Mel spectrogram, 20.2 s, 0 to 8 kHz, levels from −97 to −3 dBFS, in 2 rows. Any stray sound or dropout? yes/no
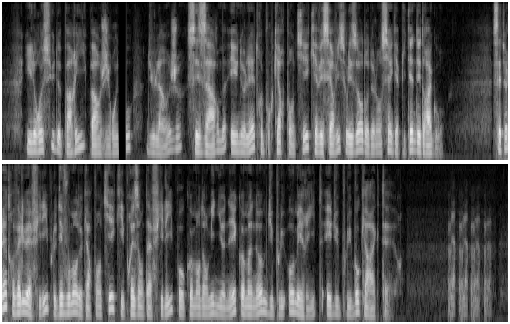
yes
